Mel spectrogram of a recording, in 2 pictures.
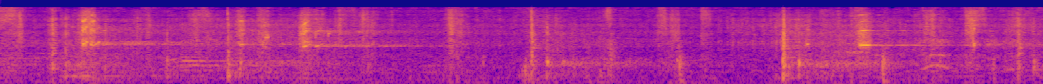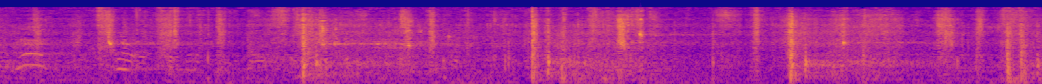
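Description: Tennis rally on a hard court: sharp racket-on-ball strikes and ball bounces about once a second, with short, high rubber shoe squeaks on the court surface between shots.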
